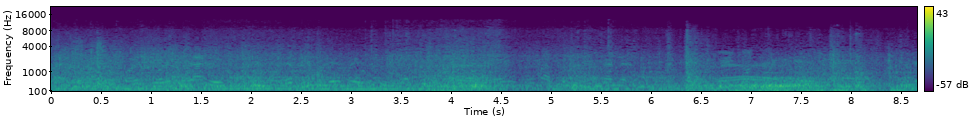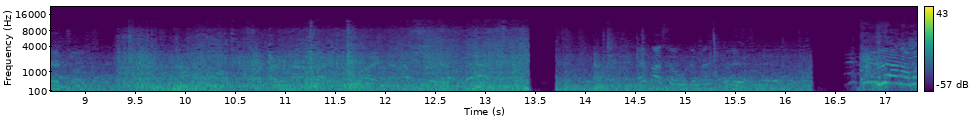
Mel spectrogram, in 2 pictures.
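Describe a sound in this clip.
Walls crash and crumble as an excavator tears them down.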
